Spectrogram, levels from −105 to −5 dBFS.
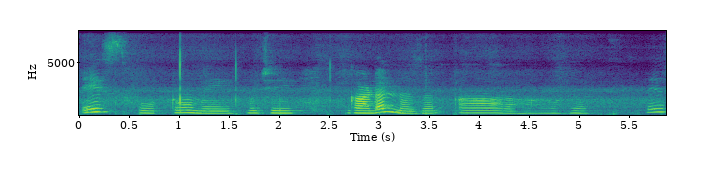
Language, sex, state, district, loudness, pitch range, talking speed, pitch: Hindi, female, Madhya Pradesh, Umaria, -23 LUFS, 210-230 Hz, 100 wpm, 220 Hz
